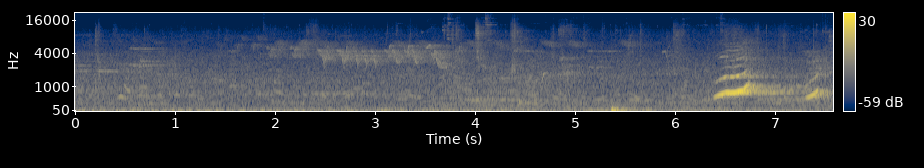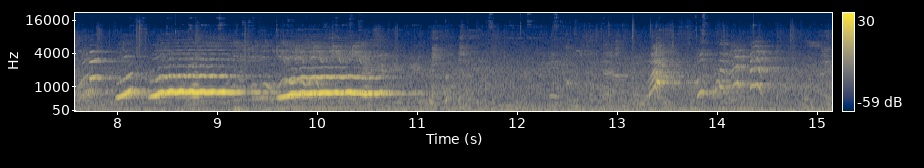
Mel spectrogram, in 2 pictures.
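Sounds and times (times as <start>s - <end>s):
captive white-handed gibbon calling at a zoo: 6.4s - 10.9s.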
